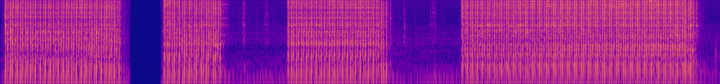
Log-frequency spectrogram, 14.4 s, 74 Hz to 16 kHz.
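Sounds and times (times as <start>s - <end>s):
jackhammer: 0.0s - 2.5s, 3.2s - 4.6s, 5.7s - 7.8s, 9.2s - 14.1s.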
